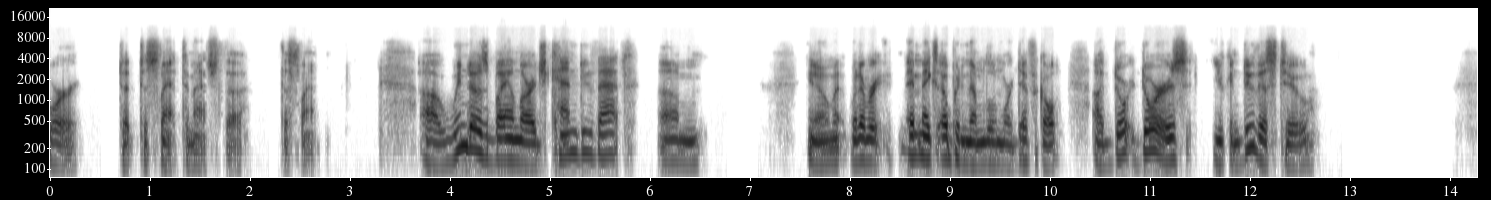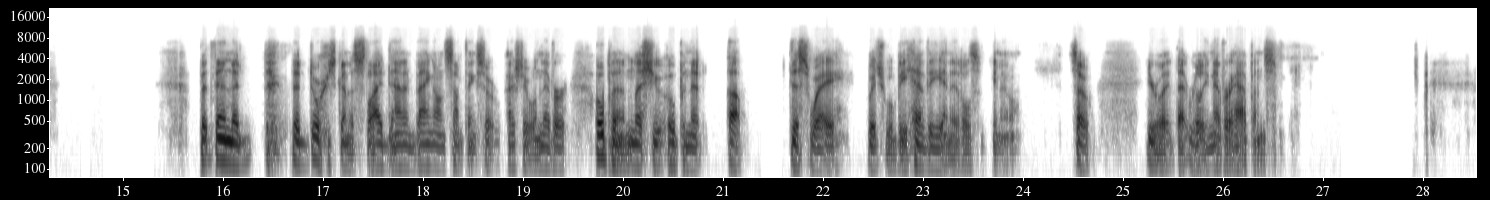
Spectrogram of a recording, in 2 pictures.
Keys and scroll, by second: 4.1 Escape.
